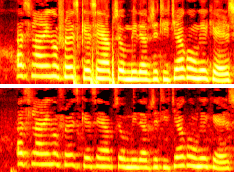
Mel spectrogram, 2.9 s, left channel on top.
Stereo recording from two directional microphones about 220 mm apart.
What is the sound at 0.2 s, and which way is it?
A woman's voice, 35° left (ahead or behind).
